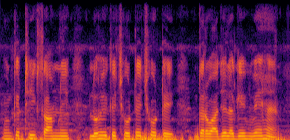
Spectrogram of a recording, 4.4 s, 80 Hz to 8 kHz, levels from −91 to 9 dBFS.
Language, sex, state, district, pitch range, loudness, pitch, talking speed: Hindi, male, Uttar Pradesh, Lucknow, 155-170 Hz, -15 LUFS, 165 Hz, 150 wpm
